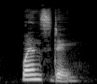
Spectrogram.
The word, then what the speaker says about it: Wednesday: Обратите внимание на наличие непроизносимой согласной D в слове Wednesday – среда.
